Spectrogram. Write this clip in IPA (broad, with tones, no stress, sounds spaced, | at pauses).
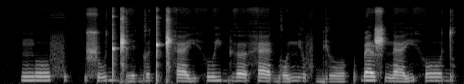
ŋ o˦ f | ʂ u˨˥ d ɡ͡ǁ e˨˩ ɡ ɵ˦˨ t ǁʰ æ˨˩ j h u˦ j bʱ œ˦˨ h æ˦˨ ɡ o˨˩˦ mʲ o˦˨ f bʲ o˨˩ | ɓ æ˦ ʂ n æ˨˩˦ j h o˦ d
